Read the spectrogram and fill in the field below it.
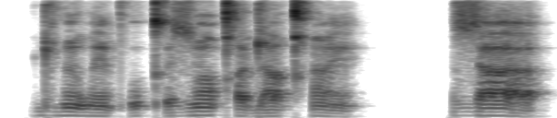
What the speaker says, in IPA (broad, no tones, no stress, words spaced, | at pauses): ɖʱə̃wɛ̃ pʼokʼəɮõqʰɤ ɖaqʰɛ̃ | ɮa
